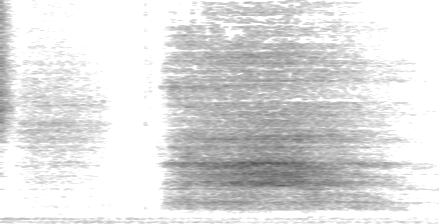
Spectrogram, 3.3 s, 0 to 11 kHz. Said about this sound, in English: Take 2 more deep breaths.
